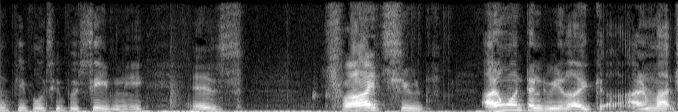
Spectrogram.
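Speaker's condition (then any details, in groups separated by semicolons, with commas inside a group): Cerebral palsy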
